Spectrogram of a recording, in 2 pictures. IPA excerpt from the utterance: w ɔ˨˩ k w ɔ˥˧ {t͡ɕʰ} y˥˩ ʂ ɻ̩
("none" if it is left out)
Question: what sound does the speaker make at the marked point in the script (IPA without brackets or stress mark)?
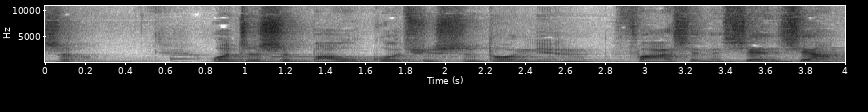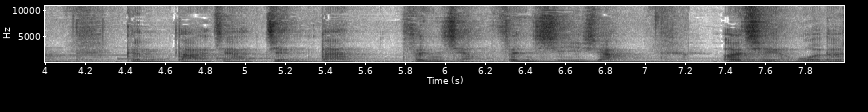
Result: t͡ɕʰ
